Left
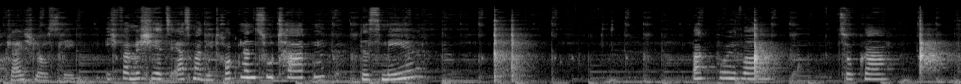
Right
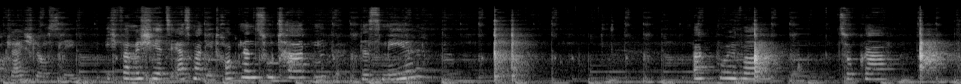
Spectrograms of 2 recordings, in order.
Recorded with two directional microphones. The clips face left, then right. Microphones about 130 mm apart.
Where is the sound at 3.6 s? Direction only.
25° left (ahead or behind).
